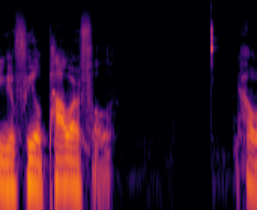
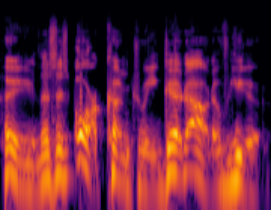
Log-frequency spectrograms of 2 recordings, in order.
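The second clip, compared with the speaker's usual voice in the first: jaw-first tough guy; 2 semitones lower, 3 dB louder than usual. Acted. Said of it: "Maybe I'm protruding with my jaw and I'm like".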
